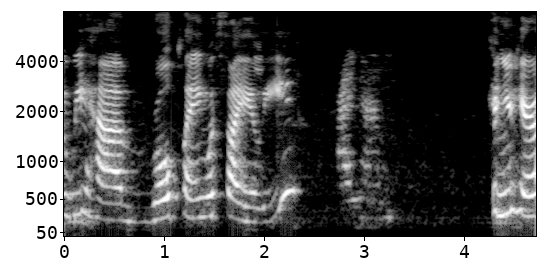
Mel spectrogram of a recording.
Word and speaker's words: Saliee: Saliee. Kind of? Yeah. Hearing Right. it? Yeah. Saliee.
